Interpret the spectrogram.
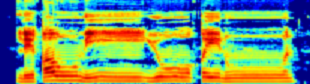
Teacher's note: قاف کو موٹا کرنا ہے لقوم یوقنون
